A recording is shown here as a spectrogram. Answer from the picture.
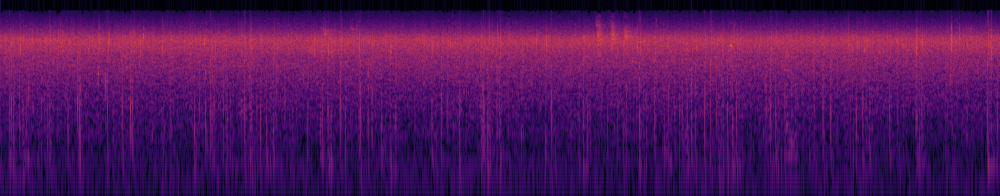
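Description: Steady heavy rain, with many separate drops striking close by.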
